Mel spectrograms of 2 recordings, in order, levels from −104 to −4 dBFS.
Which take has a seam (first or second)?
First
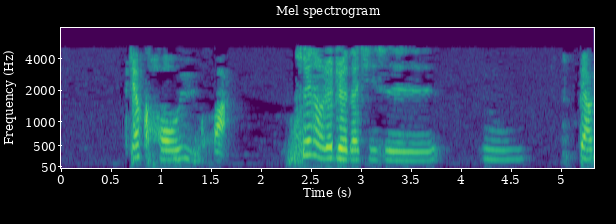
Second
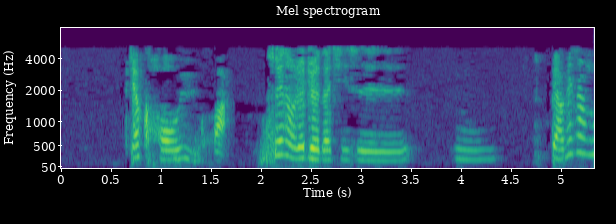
second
